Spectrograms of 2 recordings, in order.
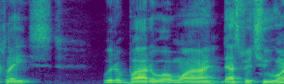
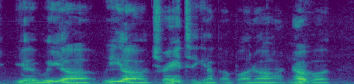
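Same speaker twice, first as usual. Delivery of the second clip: heavy, very low put-on deep voice; 7 semitones lower, 9 dB quieter than usual. Mocking a player's claim about training together, imitating his deep voice. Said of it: "let me put on his deep voice".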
